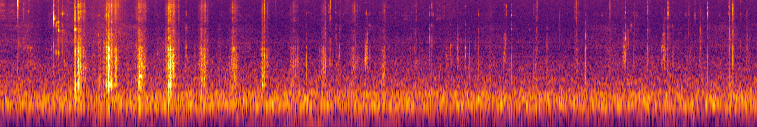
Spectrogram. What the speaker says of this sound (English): it's super crunchy and the crackers are dry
